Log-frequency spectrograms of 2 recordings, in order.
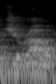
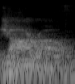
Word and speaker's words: Gero: They wanted me to pronounce Dr. Gero, because there's songs saying, I'm Dr. Gero, and then she wanted it Jaro, and I was like, no, it's not Jaro.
